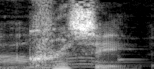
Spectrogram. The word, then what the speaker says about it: Crissy: Did I pronounce it with an H or without an H? – Well, you pronounce it with an H, but it has no H. – There's no H in it. – What do you mean he pronounced it with an H? – Silent C. – He pronounced it C-H-R-I-S-S-Y. – I pronounced it Chrissy. – It's Chrissy. – And it's pronounced C-R-I-S-S-Y. – Right. Say both. – So instead of Chrissy, you say Chrissy.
